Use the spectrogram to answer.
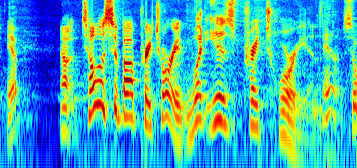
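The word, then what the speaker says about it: Praetorian: Hammond uh both of these gentlemen are from pretorian did I pronounce that correctly that is correct yep now tell us about petorian what is petorian yeah so we're an offensive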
